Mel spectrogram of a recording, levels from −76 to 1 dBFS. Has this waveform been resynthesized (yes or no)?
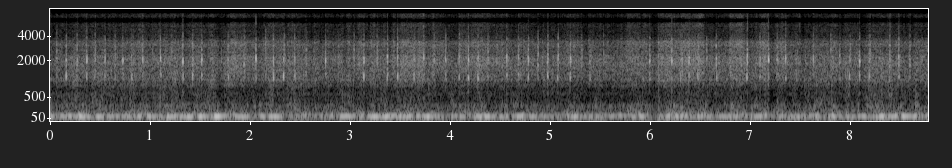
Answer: yes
